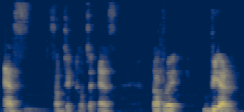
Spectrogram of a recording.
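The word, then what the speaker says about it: wir: তারপরে ভিয়ার, এটা কি উইয়ার না, এটা হচ্ছে ভিয়ার, ভিয়ার, ভিয়ার প্রনাউন্সিয়েশন করা ভিয়ার। হ্যাঁ, ওই যে নিচের ঠোঁটের সাথে মাঝখানে উপরে যে দাঁতগুলো আছে ওটা লাগিয়ে নিচের ঠোঁট একটু নিচের দিকে গোল করতে হবে, ভিয়ার।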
